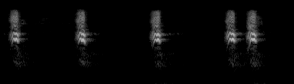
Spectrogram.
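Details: House finch fledglings from the first brood of the year beg for food as their father feeds them. They give five short, bright chirps about every three-quarters of a second, the last two in a quick pair, against a quiet background.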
